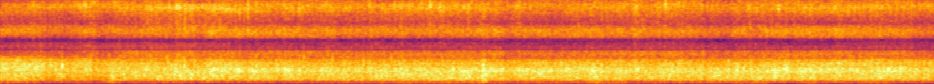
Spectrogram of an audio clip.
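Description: Small sea waves washing and breaking against shore rocks, a steady wash of surf.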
